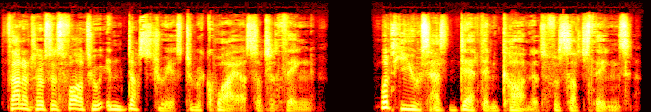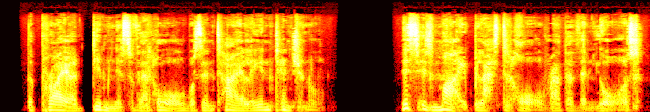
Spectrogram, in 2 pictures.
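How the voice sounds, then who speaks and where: A man playing a stern, scornful god-king of the underworld in a video game, speaking in a formal, haughty, measured way with a gravelly, husky voice. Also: sits low, very animated, fairly bright tone, dry recording, studio quality, heavily acted. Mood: scornful, irritated. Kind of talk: theatrical video game character dialogue.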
